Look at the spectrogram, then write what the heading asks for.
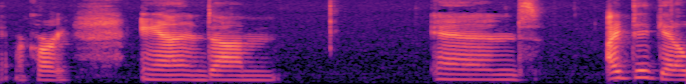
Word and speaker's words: Mercari: That's how you say it, Mercari.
